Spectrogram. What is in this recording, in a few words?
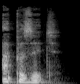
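"apposite", British English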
